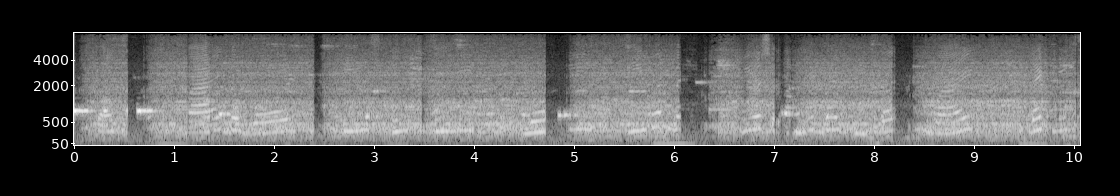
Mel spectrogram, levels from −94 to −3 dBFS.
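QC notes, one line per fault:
0.00–6.09 s, echo leak: a second copy of the speech trails the original by 244 ms at roughly equal loudness, likely sound from the far end's loudspeaker that its echo canceller failed to remove. Unlike room reverberation, the copy is one distinct repeat at a fixed delay, not a smooth decaying tail.
6.25–10.06 s, echo leak: the delayed copy returns, now 302 ms behind and again about as loud as the speech itself. The delay has jumped from 244 ms to 302 ms. A steady reverberant tail would not change its delay like this.
0.03–0.09, 0.55–0.73, 4.74–4.94, 6.07–6.33, 7.03–7.21 and 8.21–8.41 s, speech suppressed in double talk: the speech ducks in short dips, mostly deep enough to nearly vanish, but only about 5 dB at 0.03 s and about 10 dB at 7.03 s. These are likely the echo canceller turning both sides down while they overlap. The dips are gain reductions of 70–300 ms, not the abrupt, clicky gaps of packet loss.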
